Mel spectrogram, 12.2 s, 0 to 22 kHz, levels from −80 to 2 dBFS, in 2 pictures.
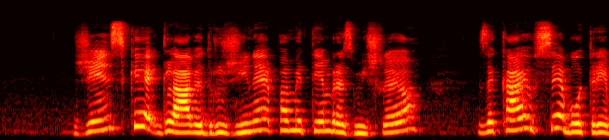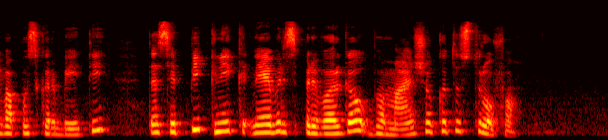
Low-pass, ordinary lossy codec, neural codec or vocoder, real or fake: none; none; none; real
